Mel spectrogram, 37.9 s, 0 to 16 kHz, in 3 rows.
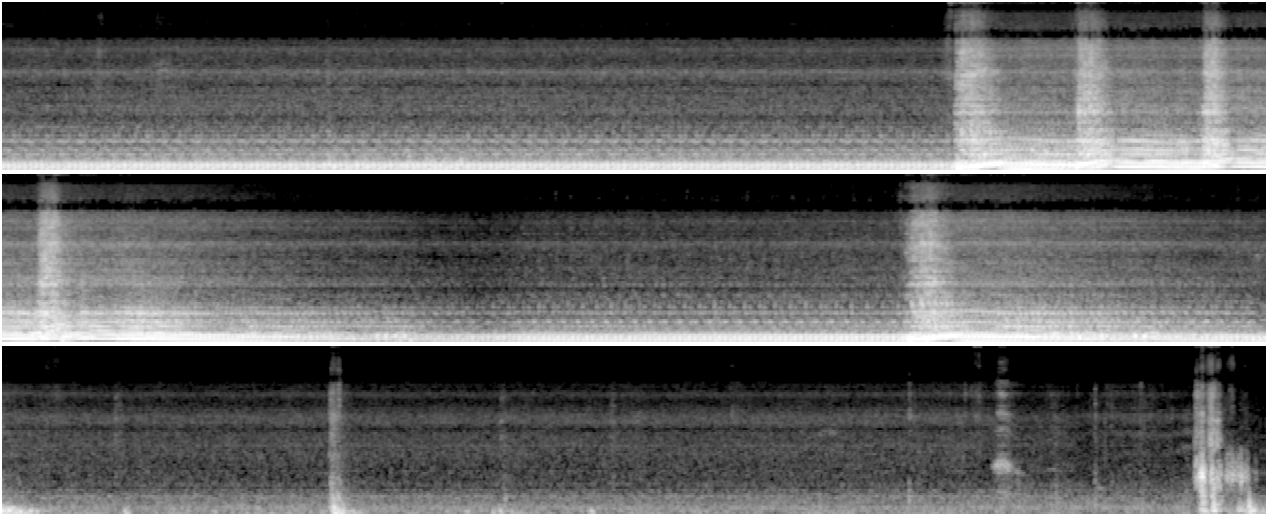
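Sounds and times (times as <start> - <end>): truck engine idling loudly: 0.0 - 12.0, 13.8 - 25.6
engine revving: 9.4 - 17.0, 20.4 - 25.6.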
